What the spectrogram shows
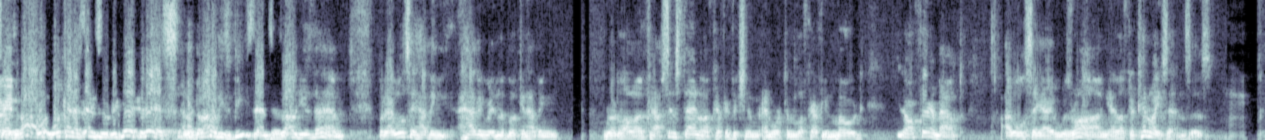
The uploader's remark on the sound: The audio is a bit rough in this one, apologies! We're glad we were able to work through those audio issues.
